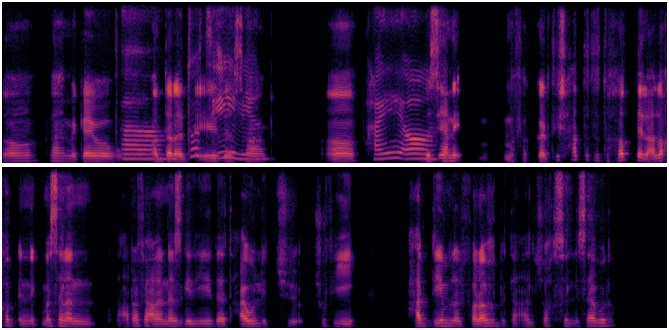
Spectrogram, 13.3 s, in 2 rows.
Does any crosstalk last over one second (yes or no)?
yes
